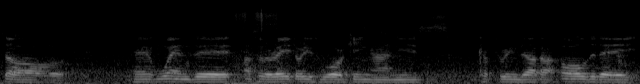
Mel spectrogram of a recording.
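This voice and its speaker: Male lab worker, Colombian accent, mid-range voice, hesitant explanatory delivery, clearly noisy indoor recording. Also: mid-range voice, flat delivery, a little slow. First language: Spanish. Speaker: lab worker being interviewed. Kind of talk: informal explanatory interview. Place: indoors in a remote operations lab. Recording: noisy on-the-spot interview in lab.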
